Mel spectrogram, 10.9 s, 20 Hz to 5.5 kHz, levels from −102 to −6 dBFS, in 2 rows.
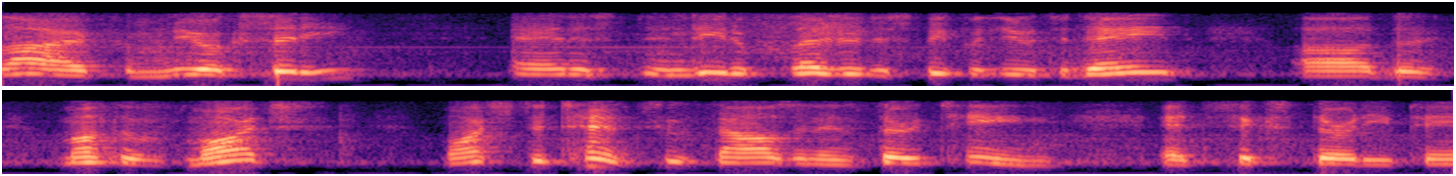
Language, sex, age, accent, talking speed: English, male, 50-69, American, 130 wpm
